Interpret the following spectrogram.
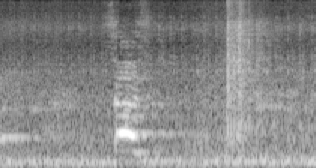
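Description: A drill commander's short shouted word of command about a second in, falling in pitch at the end, then a sharp clatter about half a second later as the guard of honour starts its rifle drill. A steady low rumble runs underneath.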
